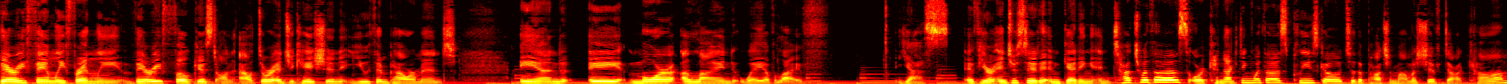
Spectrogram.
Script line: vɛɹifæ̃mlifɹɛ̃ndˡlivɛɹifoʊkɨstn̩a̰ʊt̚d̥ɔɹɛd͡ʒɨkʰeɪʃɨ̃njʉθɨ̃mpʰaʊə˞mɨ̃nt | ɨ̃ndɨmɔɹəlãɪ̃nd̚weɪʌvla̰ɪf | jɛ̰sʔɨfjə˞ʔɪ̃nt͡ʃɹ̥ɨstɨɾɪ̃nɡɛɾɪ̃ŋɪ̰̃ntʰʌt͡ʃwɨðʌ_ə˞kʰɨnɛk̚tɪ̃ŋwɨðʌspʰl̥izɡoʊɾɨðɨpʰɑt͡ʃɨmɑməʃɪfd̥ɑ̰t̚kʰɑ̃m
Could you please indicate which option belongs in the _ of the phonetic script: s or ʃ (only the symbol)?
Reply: s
